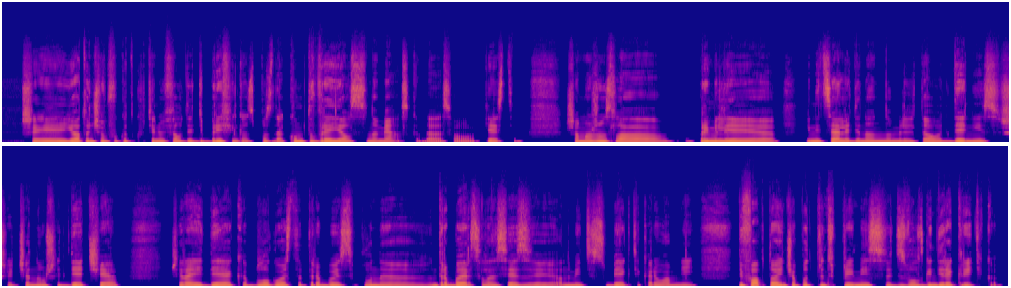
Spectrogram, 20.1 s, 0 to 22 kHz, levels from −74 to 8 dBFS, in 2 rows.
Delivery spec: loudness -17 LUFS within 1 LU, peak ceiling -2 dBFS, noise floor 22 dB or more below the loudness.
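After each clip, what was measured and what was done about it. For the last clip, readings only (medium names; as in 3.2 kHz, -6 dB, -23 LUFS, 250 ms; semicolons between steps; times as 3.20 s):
loudness -25.5 LUFS; peak level -7.0 dBFS; loudness target -17.0 LUFS
-> trim +8.5 dB; peak limiter -2 dBFS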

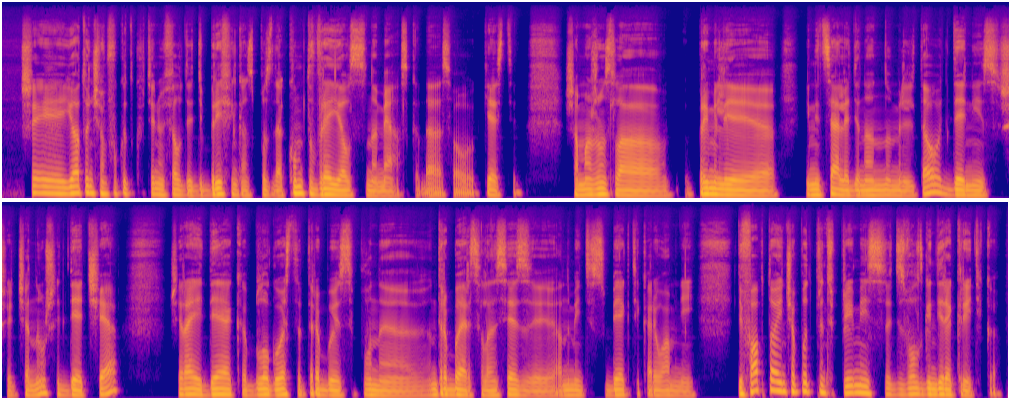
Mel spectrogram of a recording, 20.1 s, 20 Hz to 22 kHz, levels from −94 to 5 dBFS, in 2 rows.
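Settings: loudness -17.0 LUFS; peak level -2.0 dBFS; noise floor -57 dBFS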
